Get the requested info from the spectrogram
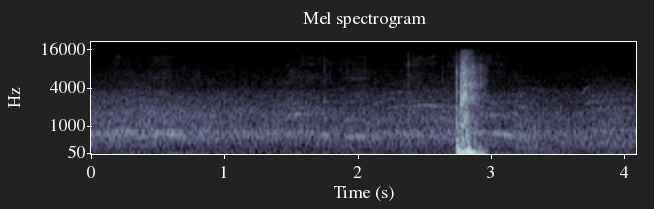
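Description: Boxing arena crowd murmuring with faint scattered shouts. About three seconds in comes a single loud, sharp impact of a punch landing.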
